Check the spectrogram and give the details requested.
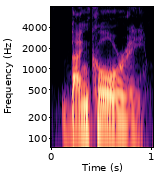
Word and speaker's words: Banchory: Apparently, Banchory, says Bob, is pronounced Banchory. Oh. And somebody said, yeah, it's Banchory.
